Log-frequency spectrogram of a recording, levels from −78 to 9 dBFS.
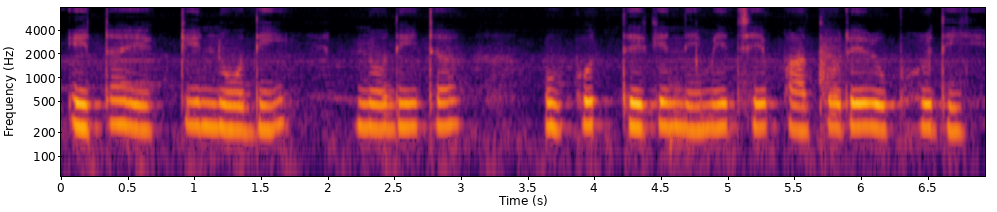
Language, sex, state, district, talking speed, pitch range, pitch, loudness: Bengali, female, West Bengal, Cooch Behar, 85 wpm, 225-240 Hz, 235 Hz, -17 LUFS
